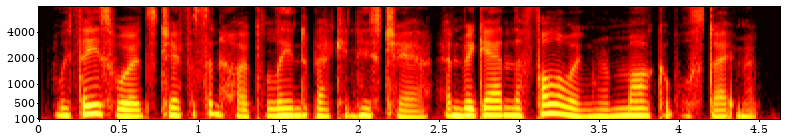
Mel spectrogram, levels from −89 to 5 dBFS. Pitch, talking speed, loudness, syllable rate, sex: 180 Hz, 205 wpm, -18 LUFS, 6.5 syllables/s, female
